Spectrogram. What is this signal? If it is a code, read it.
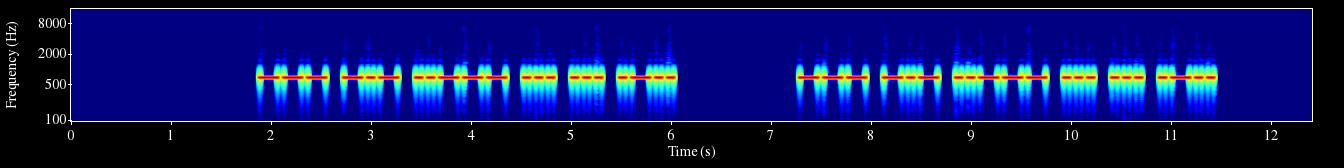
Morse code, heard as a keyed tone, about 20 wpm, 700 Hz. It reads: OK2SSL OK2SSL
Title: DXCC-100 Call Signs - 6 Characters - Repeated 2x - 20wpm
